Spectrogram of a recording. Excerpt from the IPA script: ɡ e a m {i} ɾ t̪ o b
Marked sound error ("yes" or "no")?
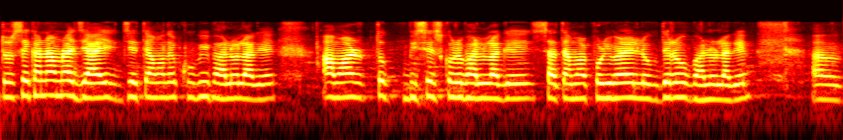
yes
